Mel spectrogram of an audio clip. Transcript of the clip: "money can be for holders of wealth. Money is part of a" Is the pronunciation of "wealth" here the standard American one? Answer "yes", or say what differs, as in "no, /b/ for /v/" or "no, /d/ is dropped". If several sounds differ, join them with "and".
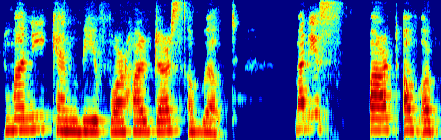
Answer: no, /t/ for /θ/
